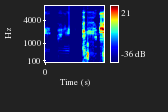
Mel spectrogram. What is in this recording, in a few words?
Police Sheriff Dispatch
